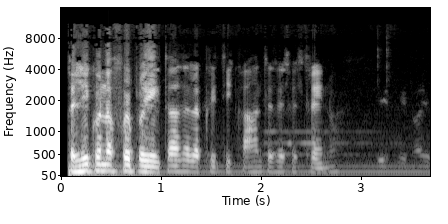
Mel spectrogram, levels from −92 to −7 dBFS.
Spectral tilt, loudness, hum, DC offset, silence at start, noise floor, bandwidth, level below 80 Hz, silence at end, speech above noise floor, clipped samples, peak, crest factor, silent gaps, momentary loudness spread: -6.5 dB/octave; -15 LUFS; 60 Hz at -45 dBFS; under 0.1%; 0.1 s; -49 dBFS; 11 kHz; -46 dBFS; 1.1 s; 33 dB; under 0.1%; 0 dBFS; 16 dB; none; 21 LU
